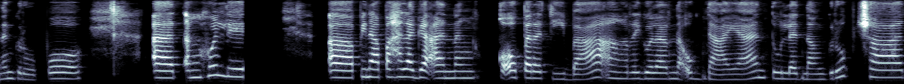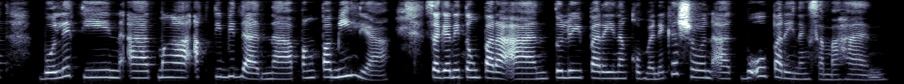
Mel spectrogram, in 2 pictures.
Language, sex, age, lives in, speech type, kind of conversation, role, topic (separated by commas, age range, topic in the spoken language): Filipino, female, 30-34, Philippines, read, expert-assistant, expert, Paano napapabuti ng mga kooperatiba ang kabuhayan ng mga miyembro nito?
